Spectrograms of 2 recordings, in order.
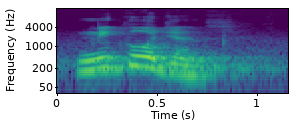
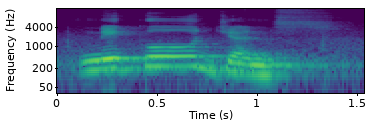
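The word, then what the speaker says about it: pnictogens: ये है भैया मेन नाम इसका, निकोजेंस। पी is silent, निकोजेंस।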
